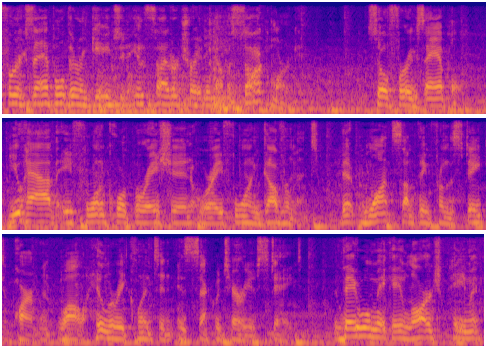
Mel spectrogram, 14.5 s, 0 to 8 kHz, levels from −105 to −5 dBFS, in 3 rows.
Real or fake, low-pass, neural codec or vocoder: fake; 7.2 kHz; codec, 16 kHz, 16 kbps, FunCodec, trained on Chinese and English, 50 frames a second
